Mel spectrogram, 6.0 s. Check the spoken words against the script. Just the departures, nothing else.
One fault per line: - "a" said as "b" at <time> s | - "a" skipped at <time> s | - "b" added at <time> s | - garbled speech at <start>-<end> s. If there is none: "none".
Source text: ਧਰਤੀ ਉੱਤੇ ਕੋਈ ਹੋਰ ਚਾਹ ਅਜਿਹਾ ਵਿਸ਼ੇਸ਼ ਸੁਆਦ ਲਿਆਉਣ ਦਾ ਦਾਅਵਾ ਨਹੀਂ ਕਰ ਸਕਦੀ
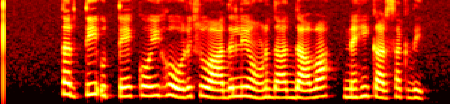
- "ਚਾਹ ਅਜਿਹਾ ਵਿਸ਼ੇਸ਼" skipped at 2.5 s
